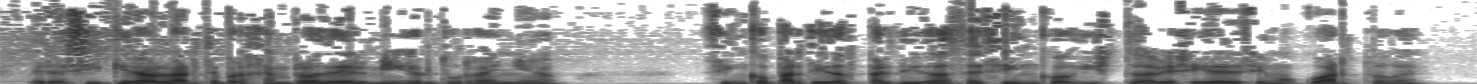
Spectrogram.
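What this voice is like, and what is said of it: Spanish Puertollano regional accent, Andalusian-like. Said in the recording (Spanish): “el andaluz, bueno, andaluz cerca de Andalucía ... muy normal que me salga este acento tan característico que, yo tengo. Y lo, que tenemos de puertollano, porque casi todos los puertollanos tenemos este acento”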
